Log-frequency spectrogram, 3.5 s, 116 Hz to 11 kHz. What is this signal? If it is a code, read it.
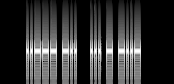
Morse code, heard as a keyed tone, about 30 wpm, 700 Hz. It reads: 2D STX
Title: Field Day Exchanges - 30wpm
